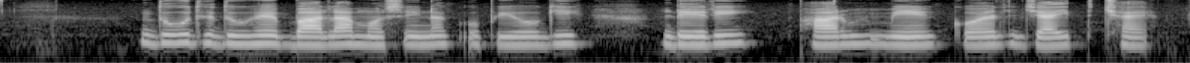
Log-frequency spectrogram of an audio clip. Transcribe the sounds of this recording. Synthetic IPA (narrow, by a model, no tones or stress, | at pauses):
d̪uːd̪ʱd̪uːɦebaːlamoːsiːnəkʊpjoːɡi | ɖeːɾi | pʰaːɾmːẽkɔːjld͡ʒaːɪt̪t͡ʃʰɛ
